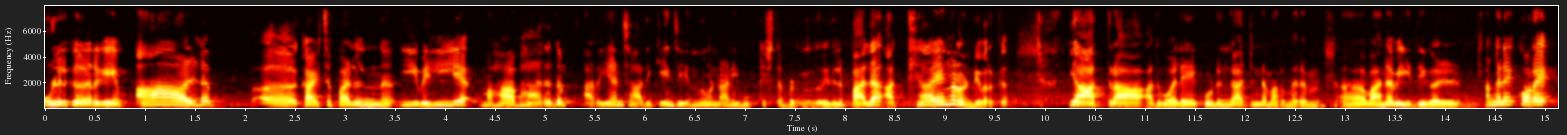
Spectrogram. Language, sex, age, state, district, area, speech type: Malayalam, female, 18-30, Kerala, Pathanamthitta, rural, spontaneous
